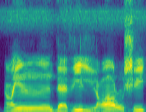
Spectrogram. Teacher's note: نون میں اخفا کریں گے اور را کو موٹا پڑھیں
